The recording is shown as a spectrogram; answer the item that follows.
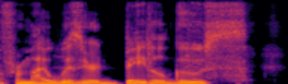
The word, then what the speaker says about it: Betelgeuse: It looks like you might pronounce it like Betelgeuse or something, but it's pronounced Betelgeuse.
